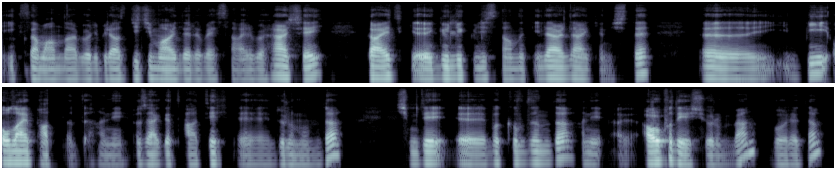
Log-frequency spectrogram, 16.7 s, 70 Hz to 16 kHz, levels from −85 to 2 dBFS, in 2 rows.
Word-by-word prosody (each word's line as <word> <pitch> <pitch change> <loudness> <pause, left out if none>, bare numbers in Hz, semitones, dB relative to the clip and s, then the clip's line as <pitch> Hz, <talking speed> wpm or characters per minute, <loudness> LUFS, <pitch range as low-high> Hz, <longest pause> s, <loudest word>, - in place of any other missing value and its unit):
ilk 100 0 -16
zamanlar, 95 -1 -2
böyle, 95 0 -5
biraz 95 -2 -1
cicim 100 0 -6
ayları 95 -1 +1
vs. 90 0 -20
böyle, 90 +2 -7
her 115 +2 +5
şey 110 +4 0 0.4
gayet, 110 0 +7
eee, 100 - +4
güllük 110 +2 -1
gülistanlık 100 -1 -8
ilerlerken, 105 -2 +1
işte, 130 +2 -3 0.5
eee, 100 -2 +1 0.3
bir 135 +1 +1
olay 110 -1 +7
patladı, 110 - -7
hani, 85 -2 -15
özellikle 95 0 -3
tatil, 95 +2 -5 0.2
eee, 90 0 -13
durumunda. 90 - -3 0.5
Şimdi, 100 +1 -3 0.3
eee, 95 -1 0
bakıldığında, 110 +7 -3
hani, 100 -1 -9 0.2
eee, - - -16
Avrupa'da 110 +1 +8
yaşıyorum 85 -1 -4
ben 205 +5 -3 0.2
bu 95 - -7
arada. 90 - -6
100 Hz, 125 wpm, -24 LUFS, 95-110 Hz, 0.5 s, Avrupa'da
